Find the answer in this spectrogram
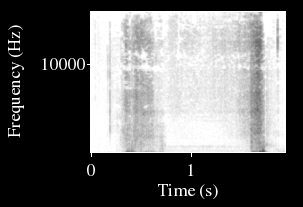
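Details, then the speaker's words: Speaker's own mechanical ventilator, heard while they talk during recovery from an illness: two low, rushing puffs of air with a faint steady hum between them as it delivers breaths. "thank you so very much for tuning in I'm glad to be back my name is renan [Music] m that noise you're hearing is my ventilator"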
